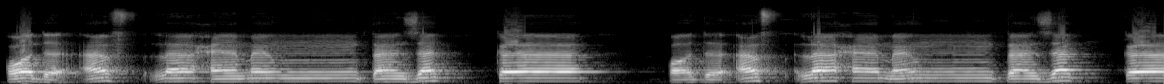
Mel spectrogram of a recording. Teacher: Di sini terdapat dal yang berharokat sukun, ini diqalqalah. Qad aflaha, fa-nya berharokat sukun, ini dimatikan fa-nya, dibaca aflaha.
